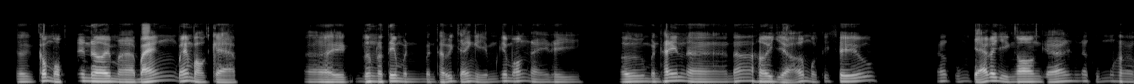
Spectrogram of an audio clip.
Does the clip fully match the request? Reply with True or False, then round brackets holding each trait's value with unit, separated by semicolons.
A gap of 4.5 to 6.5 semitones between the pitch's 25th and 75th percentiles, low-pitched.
False (3.8 semitones; 130 Hz)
